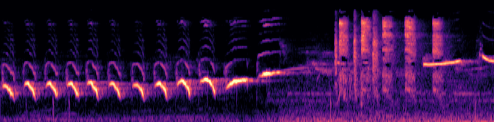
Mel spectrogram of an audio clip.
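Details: Competition song of a white-rumped shama in many voices: a fast series of identical looping whistles, a long rising glide, then harsh buzzy bursts and a high sustained note.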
